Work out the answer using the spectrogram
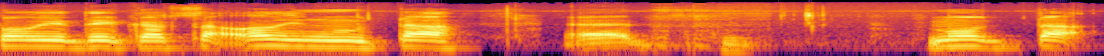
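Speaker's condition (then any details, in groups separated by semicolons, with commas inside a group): Cerebral palsy; somewhat unclear, self-described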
